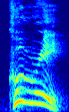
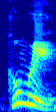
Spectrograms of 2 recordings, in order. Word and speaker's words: Cymru: Cymru, Cymru, explain.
